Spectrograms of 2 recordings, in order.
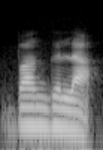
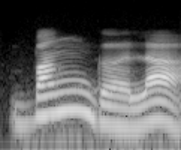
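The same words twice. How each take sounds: First: Said in the usual way. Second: Slow spelled-out word. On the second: Shown as a demonstration.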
